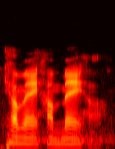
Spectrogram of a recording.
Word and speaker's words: Kamehameha: We brought up how do you pronounce the name? Is it Kamehameha or Kamehameha? And it is indeed Kamehameha.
